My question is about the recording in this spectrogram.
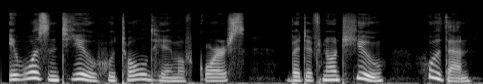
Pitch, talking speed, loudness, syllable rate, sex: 200 Hz, 175 wpm, -17 LUFS, 3.9 syllables/s, female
